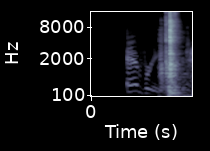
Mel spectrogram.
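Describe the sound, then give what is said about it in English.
A creaking, whiny tone rises and bends, then gives way to a loud rattling clatter as a door is pulled open, the noise continuing to the end. “Come on, dude, just get the door, please.”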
